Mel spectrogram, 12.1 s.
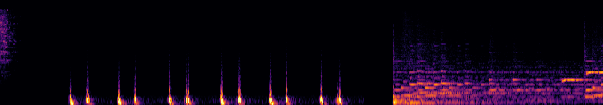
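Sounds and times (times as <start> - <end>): heartbeat thumps: 1.4 - 7.0.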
